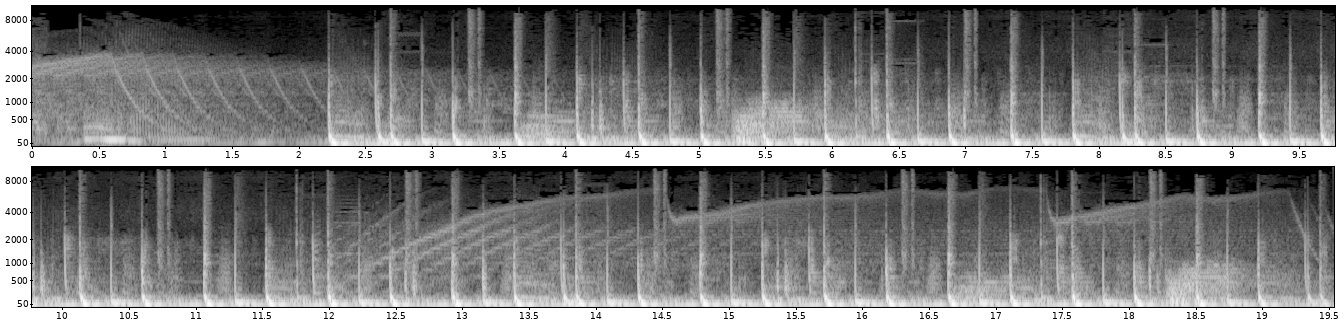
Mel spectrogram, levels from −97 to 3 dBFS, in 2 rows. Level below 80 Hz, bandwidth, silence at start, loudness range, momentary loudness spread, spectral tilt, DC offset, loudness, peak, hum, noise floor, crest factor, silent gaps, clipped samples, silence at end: -12 dBFS; 9.2 kHz; 0 s; 1 LU; 5 LU; -7.5 dB/octave; under 0.1%; -14 LUFS; 0 dBFS; none; -33 dBFS; 12 dB; none; under 0.1%; 0 s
